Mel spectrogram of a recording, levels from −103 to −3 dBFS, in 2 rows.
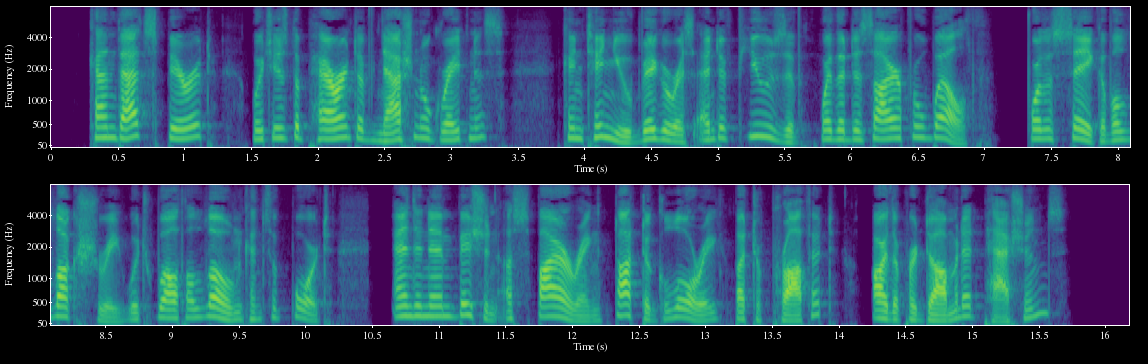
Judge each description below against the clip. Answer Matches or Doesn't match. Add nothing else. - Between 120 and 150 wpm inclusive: Doesn't match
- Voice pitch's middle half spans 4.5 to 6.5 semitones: Matches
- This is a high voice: Matches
